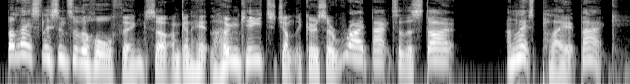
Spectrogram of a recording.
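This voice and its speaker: A man's voice: high voice, brisk, no room sound. Male tutorial host, chatty and self-deprecating, dry close-miked sound. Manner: chatty, self-mocking, animated asides. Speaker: podcast host teaching audio editing. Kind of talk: screen-reader software tutorial.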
